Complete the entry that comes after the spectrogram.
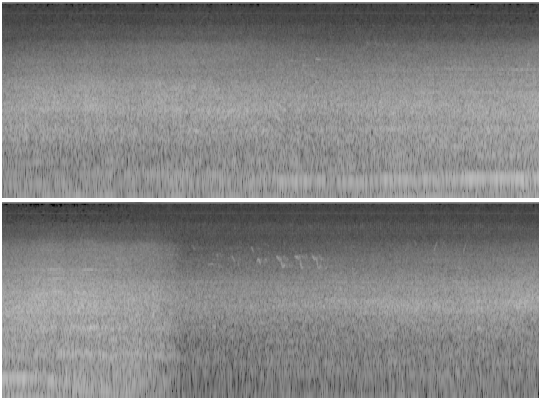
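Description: Train passing on the line, a steady low hum over rumbling wheel and rail noise, growing to its loudest after about eight seconds and dropping away suddenly at about ten and a half seconds to a quieter background.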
